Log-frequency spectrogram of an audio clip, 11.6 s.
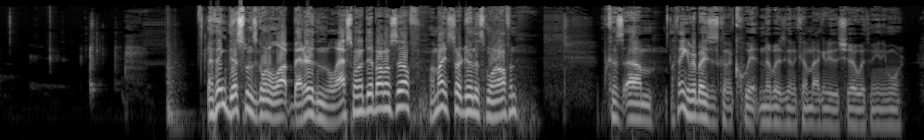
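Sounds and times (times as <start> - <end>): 
person drinking water: 0.4 - 2.6
speech: 2.6 - 6.6, 7.6 - 11.4.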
